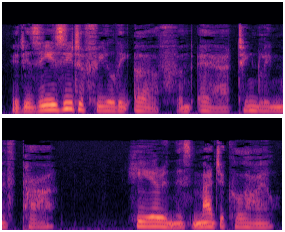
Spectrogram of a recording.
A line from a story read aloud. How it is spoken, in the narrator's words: He said in a low voice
